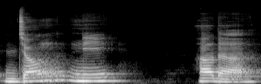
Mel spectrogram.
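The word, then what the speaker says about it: 정리하다: এর পরবর্তীতে আছে রিউল তাহলে আমরা সূত্র অনুযায়ী যদি নিচে ইয়াং থাকে আর পরবর্তীতে রিউল থাকলে এই রিউলের উচ্চারণ আমরা এর মত করব তাহলে উচ্চারণটা কি আসতেছে জংনি হাদা জংনি হাদা জংনি হাদা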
